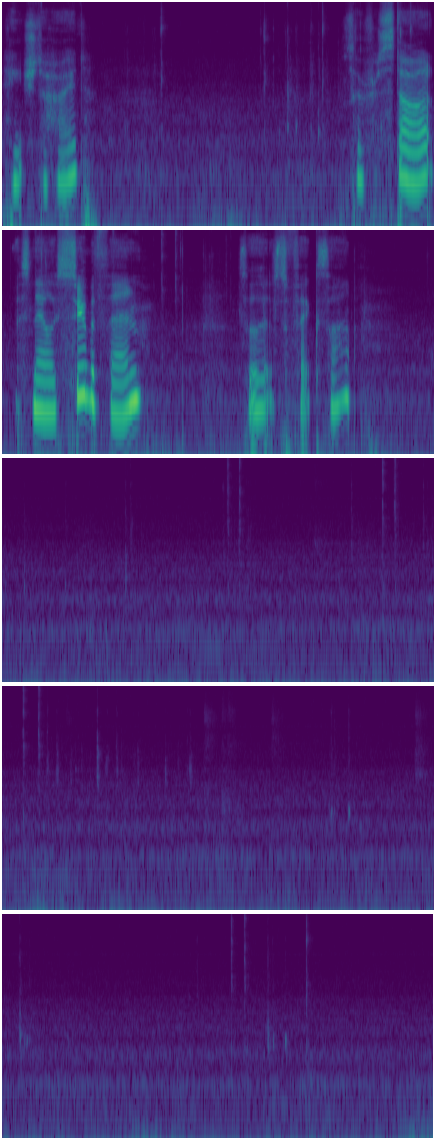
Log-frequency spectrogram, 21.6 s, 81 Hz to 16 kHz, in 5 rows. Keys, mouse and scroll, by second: 0.0 h, 0.5-1.2 scroll up 3, 1.2 scroll down 3, 1.5 scroll up 1, 1.6 middle click, 2.8-3.1 scroll up 2, 3.2 shift+middle click, 3.7-4.1 scroll up 2, 4.1 middle click, 5.3 right click, 5.9 shift+right click, 7.0 s, 12.5 right click, 13.2 shift+right click, 13.9 s, 19.9-20.3 scroll down 4, 20.3 middle click.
